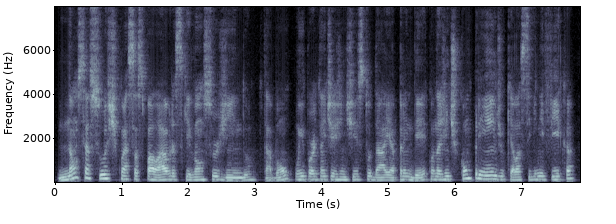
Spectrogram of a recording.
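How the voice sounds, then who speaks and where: A man's voice: medium pitch, brisk, hardly any pauses. A man with a Brazilian Portuguese accent teaching a grammar lesson, encouraging and often checking in with his students. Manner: encouraging, frequent tag questions. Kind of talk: classroom lesson explaining grammar.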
